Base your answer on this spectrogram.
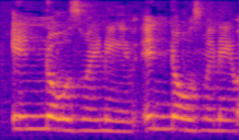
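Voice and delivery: mock-alarmed, punchy repetition; mildly freaking out. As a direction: recount your fright with emphatic, insistent force. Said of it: "I started freaking out".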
